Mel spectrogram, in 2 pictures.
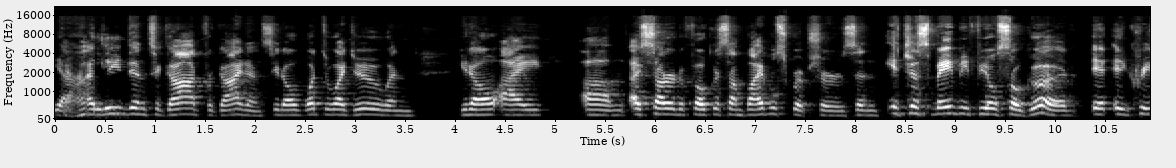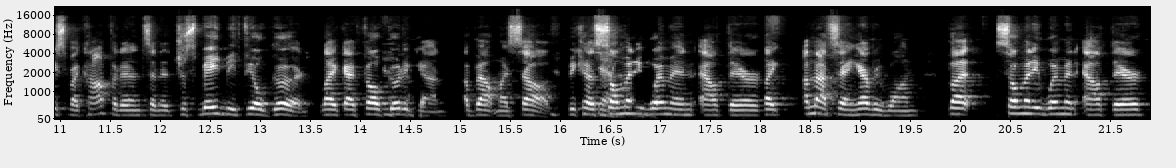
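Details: Adult woman speaking; normal speech.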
